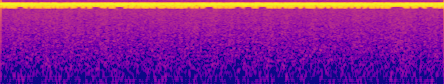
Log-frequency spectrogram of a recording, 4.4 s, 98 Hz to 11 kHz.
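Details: A continuous high-pitched buzzing drone from a Ruspolia katydid, National Institute of Biological Resources 2020, held at an even, unwavering level throughout with a faint fine flutter and no other sounds.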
